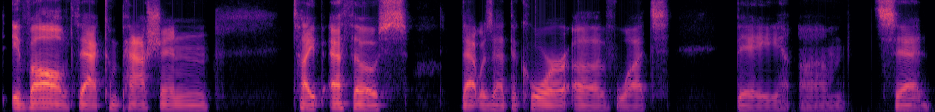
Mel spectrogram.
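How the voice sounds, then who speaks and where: A man hosting a casual podcast, speaking thoughtfully with hesitant pauses and fillers. His voice is smooth and resonant. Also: fairly low pitch, fairly bright tone. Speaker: podcast host. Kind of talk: casual discussion.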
